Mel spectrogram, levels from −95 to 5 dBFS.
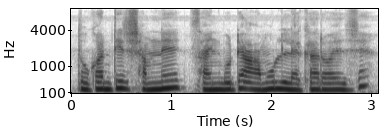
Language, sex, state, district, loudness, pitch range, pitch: Bengali, male, West Bengal, Cooch Behar, -14 LUFS, 170-190 Hz, 180 Hz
